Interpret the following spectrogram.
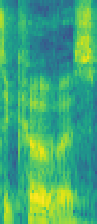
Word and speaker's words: Tecovas: say they are the brand I say it to covas kotoba you know it with the action on the second syllable but I think it's up to interpretation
